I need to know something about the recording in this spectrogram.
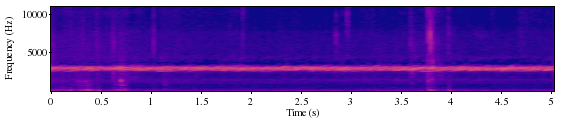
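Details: Chorus of spring peepers behind a blueberry farm, merged into one continuous shrill high whine, with low-frequency rumble beneath and a couple of brief clicks or thumps.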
